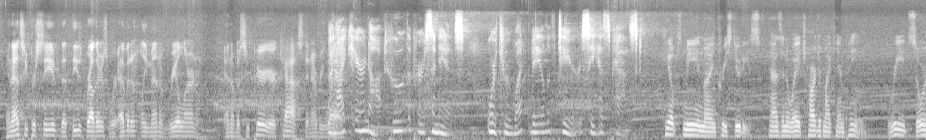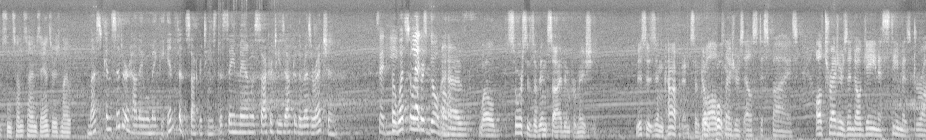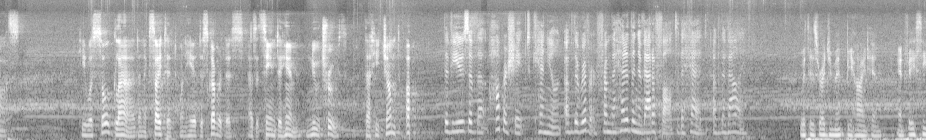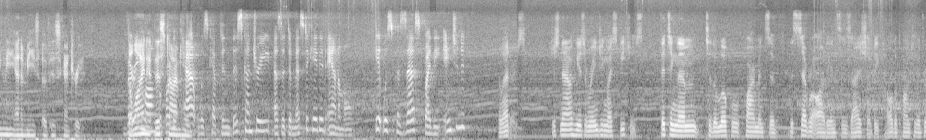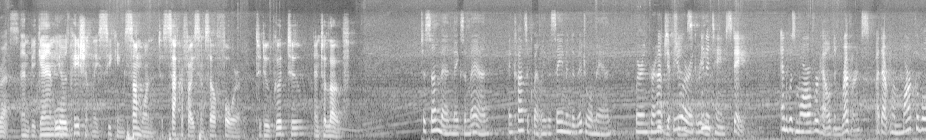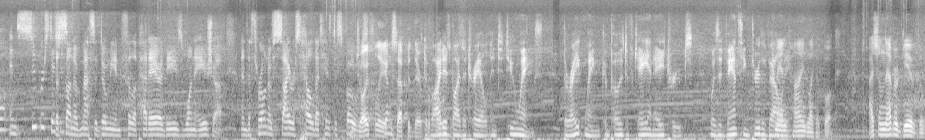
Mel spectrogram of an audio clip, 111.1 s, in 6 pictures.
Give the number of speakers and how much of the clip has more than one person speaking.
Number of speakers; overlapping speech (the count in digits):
10, about 8%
